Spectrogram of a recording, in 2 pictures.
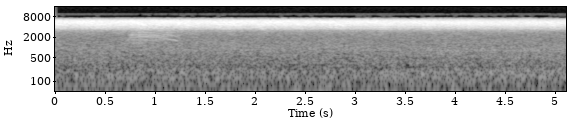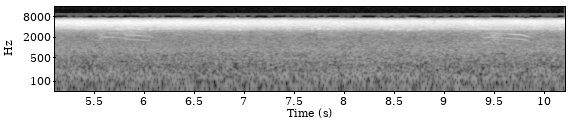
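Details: Dog-day cicada (Neotibicen canicularis) giving a steady, loud, shrill buzzing drone that holds without a break throughout, with three brief, faint, sliding bird chirps heard in the background.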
